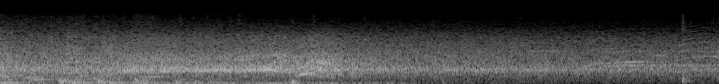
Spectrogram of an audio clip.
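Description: Stadium crowd noise in the football video game NCAA 26, a dense, steady roar that stays loud throughout and eases slightly toward the end, with no commentary heard over it.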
